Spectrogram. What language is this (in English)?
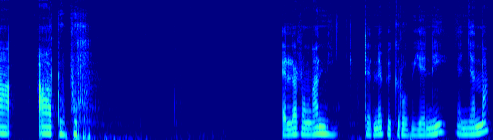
Masai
